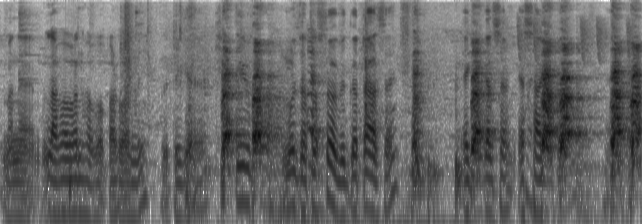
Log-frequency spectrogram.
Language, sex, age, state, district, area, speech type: Assamese, male, 60+, Assam, Darrang, rural, spontaneous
